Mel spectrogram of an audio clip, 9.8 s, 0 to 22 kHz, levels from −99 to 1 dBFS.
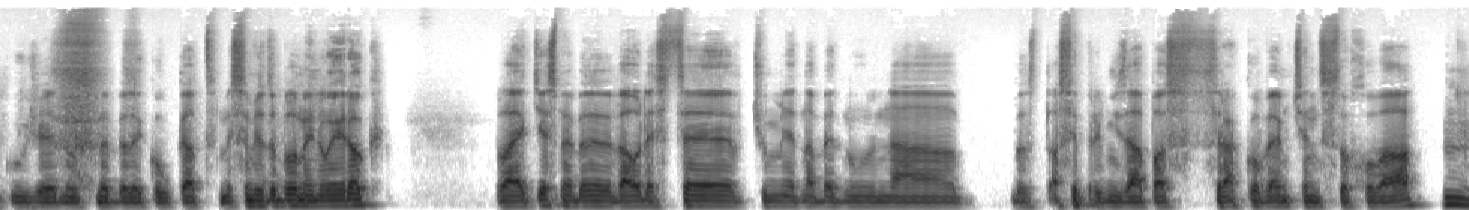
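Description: No technical faults can be heard anywhere in the speech recording. Nothing in the signal chain draws attention to itself at any point.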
